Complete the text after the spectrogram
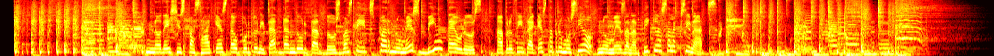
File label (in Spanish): VESTIDOS CAT; HUMANA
